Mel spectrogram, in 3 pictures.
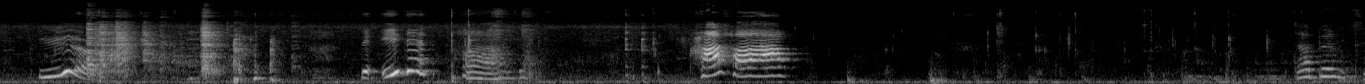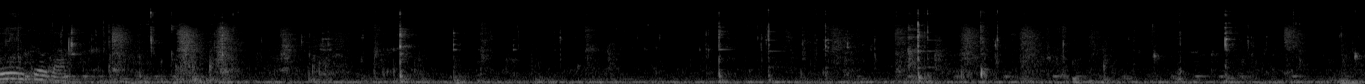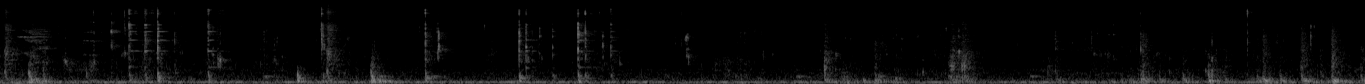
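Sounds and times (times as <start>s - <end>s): people chewing: 8.1s - 13.0s, 13.8s - 40.9s.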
